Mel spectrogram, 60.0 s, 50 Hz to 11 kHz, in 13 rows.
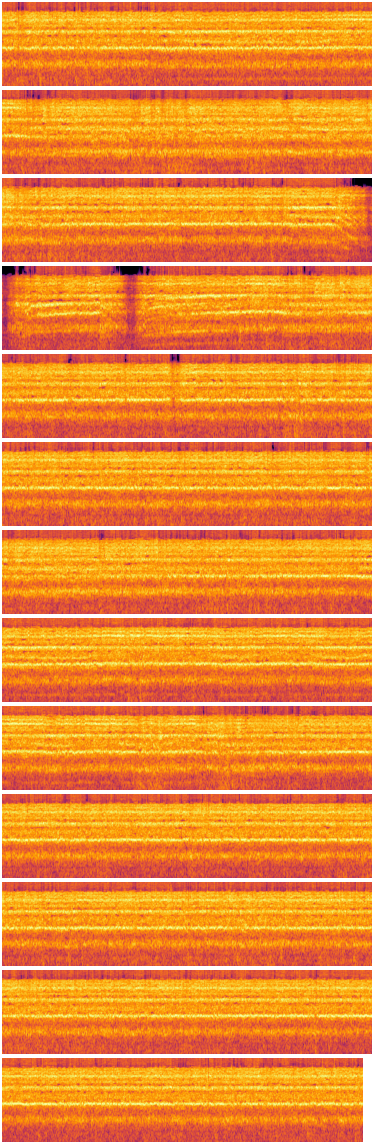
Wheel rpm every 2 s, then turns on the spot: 230, 220, 220, 210, 220, 230, 200, 140, 190, 230, 230, 230, 230, 230, 220, 230, 220, 230, 220, 220, 230, 230, 230, 230, 230, 230, 230, 230, 230, 230.
none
